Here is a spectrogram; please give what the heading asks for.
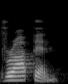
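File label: "drop-in", English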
